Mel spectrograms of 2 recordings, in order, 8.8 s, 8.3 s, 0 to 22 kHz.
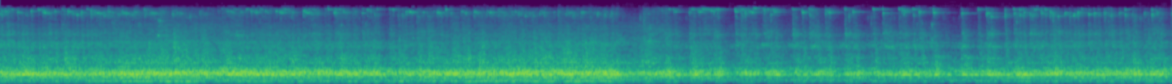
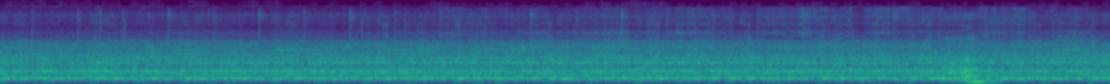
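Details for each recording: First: SC2 mini lathe parting off 316 stainless steel at half chuck speed: harsh uneven chattering cut falters as workpiece slips in chuck; tool moving off centre, loose top slide suspected. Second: Chinese SC2 mini lathe, 1.6 mm HSS parting tool, test cut on brass to check tool centring: smooth steady hum, even cutting note, no chatter or squeal; normal parting cut, tool thought to be exactly on centre.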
